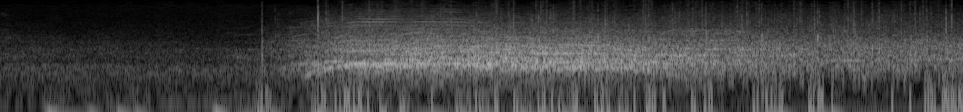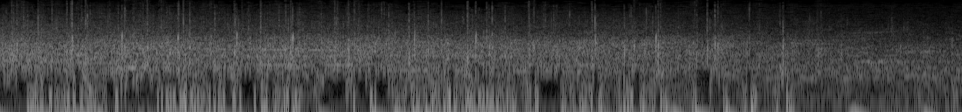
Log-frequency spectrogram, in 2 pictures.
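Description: An audience at a game announcement breaks into loud applause and cheering that swells quickly, peaks, then slowly fades while clapping continues.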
